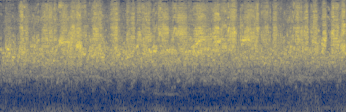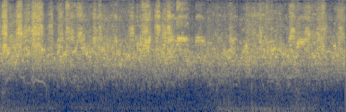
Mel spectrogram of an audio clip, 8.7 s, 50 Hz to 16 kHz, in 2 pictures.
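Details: Budgerigar colony of 70 pairs in an aviary: constant high twittering and chirruping from dozens of birds, layered and overlapping, with occasional clearer squeaks poking through the background chatter.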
